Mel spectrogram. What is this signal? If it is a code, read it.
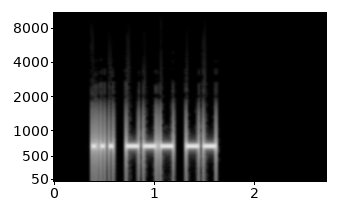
Morse code, heard as a keyed tone, about 28 wpm, 700 Hz. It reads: SOM
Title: Top Three Letter Combinations in Words 28wpm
